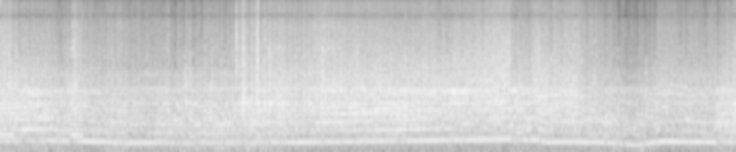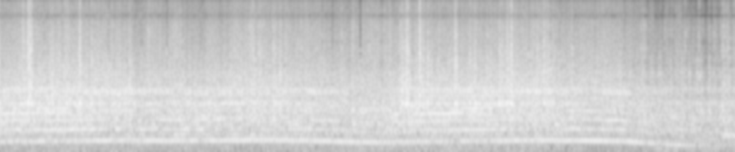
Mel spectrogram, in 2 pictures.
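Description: Talbot Samba Group B rally car's engine, loud from inside the cabin, running hard at a near-steady high pitch. The pitch dips briefly about eight seconds in and falls away near the end.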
